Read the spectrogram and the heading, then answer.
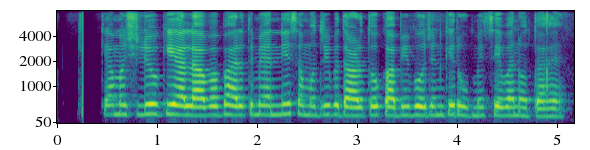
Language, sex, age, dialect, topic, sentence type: Hindi, female, 18-24, Hindustani Malvi Khadi Boli, agriculture, statement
